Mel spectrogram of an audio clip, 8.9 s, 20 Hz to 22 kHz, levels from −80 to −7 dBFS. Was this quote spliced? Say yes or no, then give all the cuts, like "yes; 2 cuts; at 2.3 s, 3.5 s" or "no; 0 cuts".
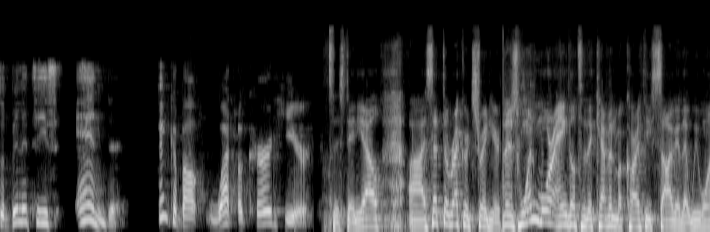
yes; 2 cuts; at 4.0 s, 6.3 s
